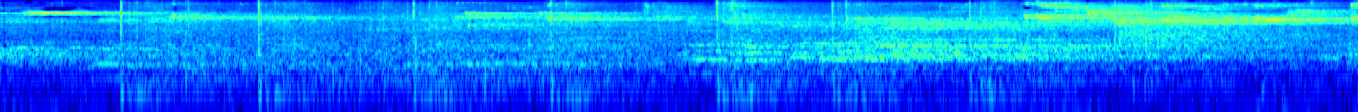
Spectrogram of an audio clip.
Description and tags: Pista grabada en un pavellon de baloncesto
